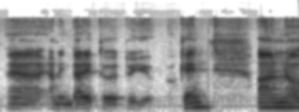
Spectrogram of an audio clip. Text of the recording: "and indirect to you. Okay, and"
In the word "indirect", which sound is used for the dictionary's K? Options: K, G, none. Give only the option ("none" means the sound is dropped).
none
